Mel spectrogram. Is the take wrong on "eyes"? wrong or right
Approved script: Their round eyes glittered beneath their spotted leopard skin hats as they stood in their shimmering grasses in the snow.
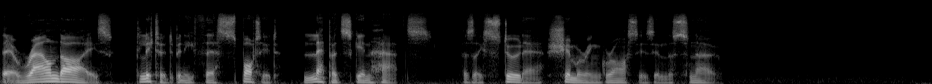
right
